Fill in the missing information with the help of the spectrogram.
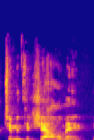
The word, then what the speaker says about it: Timothée Chalamet: So Call Me by Your Name um, has little Timothée Chalamet. Did I say his name right for the first time? – Timothée Chalamet. Yep.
